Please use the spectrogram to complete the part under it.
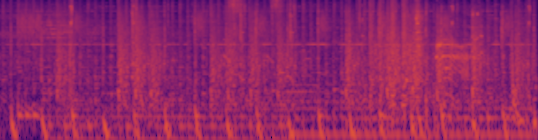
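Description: Sustained gunfire in the police video game The Precinct, with dense overlapping shots and rapid bursts in a continuous loud barrage that never lets up.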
